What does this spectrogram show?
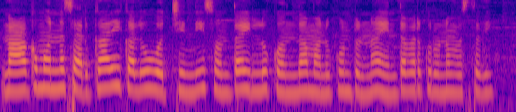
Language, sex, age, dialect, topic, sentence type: Telugu, male, 18-24, Telangana, banking, question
